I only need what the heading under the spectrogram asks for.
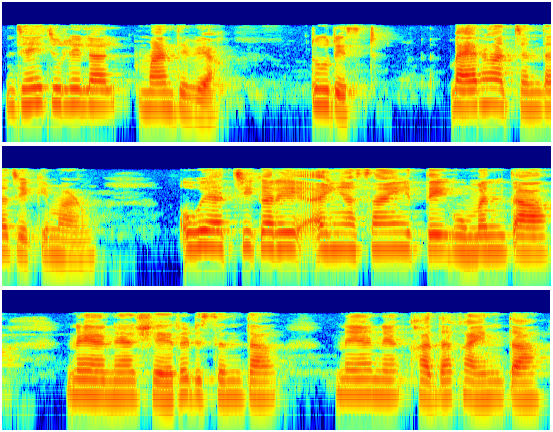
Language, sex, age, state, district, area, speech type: Sindhi, female, 30-45, Gujarat, Surat, urban, spontaneous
